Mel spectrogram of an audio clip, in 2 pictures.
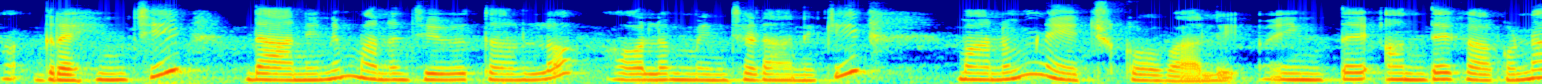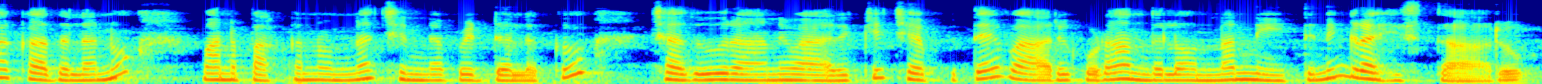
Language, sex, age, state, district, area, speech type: Telugu, female, 30-45, Andhra Pradesh, Vizianagaram, urban, spontaneous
